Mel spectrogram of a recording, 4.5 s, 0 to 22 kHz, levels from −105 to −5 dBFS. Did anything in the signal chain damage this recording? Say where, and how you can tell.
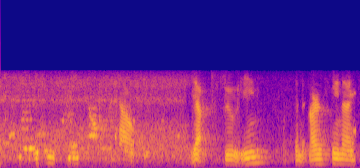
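Yes, at the call-processing stage, where the echo canceller sits. From the start to 2.38 s a second voice runs under the main speech, roughly 10 dB quieter. This is the other side's voice leaking through, likely because the canceller left part of the loudspeaker signal in the microphone feed. It isn't crosstalk in the wiring, because it stops at 2.38 s rather than running for the whole clip. It is also band-limited by the narrowband call path, the same as the main speech.

Speech is suppressed in double talk in the same stage, while that leaked voice is present. From 0.35 to 0.59 s and again from 0.77 to 1.76 s the main speech dips by up to about 15 dB. The canceller was likely unable to tell the talker from the echo and turned both down. A codec dropout would sound different: it would cut out in clean frame-sized gaps regardless of the other voice. These dips happen only during overlap.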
